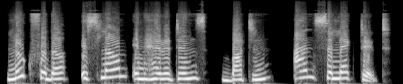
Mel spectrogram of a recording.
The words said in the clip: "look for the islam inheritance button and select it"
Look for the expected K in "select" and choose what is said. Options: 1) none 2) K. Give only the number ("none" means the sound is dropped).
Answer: 2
